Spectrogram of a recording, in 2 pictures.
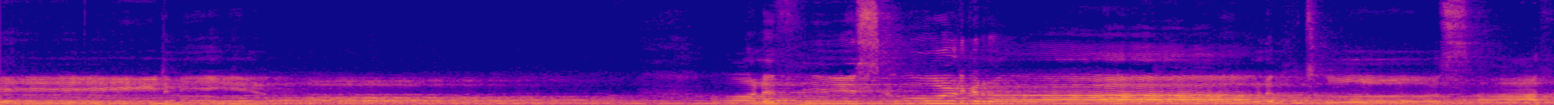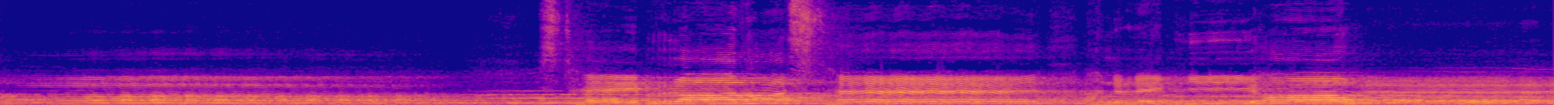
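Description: Chamber choir singing a slow arrangement of a traditional song, several voices with vibrato in long phrases that swell and ease, with church reverberation.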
